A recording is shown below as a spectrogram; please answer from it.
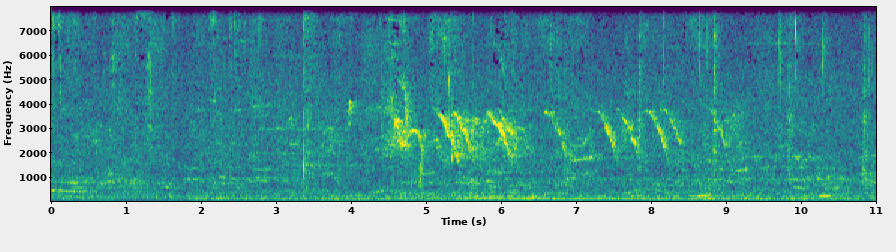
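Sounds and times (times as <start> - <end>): low steady hum: 0.0 - 11.0
bird chirping: 3.9 - 9.2
plastic toys clicking: 9.6 - 11.0.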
